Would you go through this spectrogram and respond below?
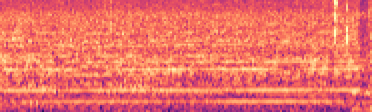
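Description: Race car engines in the Forza video game make a loud, sustained drone with steady engine harmonics and a brief rise in pitch near the end, like cars pushing hard around a track.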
